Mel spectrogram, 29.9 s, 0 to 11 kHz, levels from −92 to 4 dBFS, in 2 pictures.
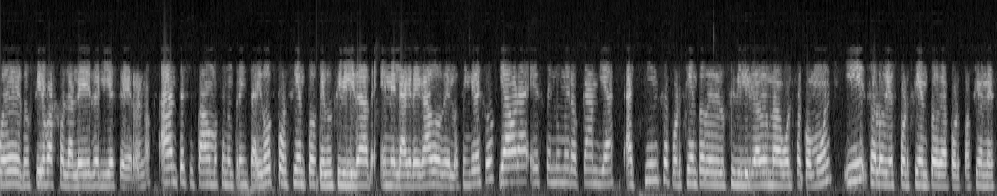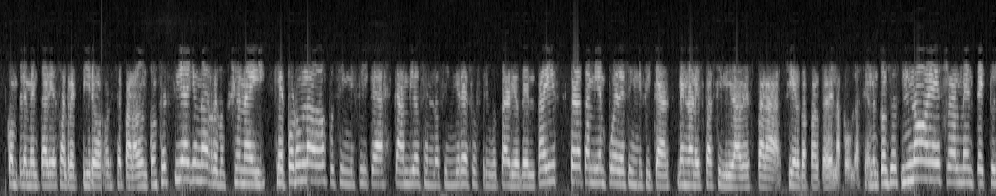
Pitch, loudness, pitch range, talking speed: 210 Hz, -19 LUFS, 195-235 Hz, 160 wpm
